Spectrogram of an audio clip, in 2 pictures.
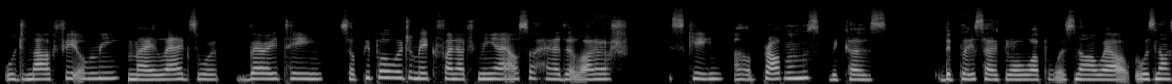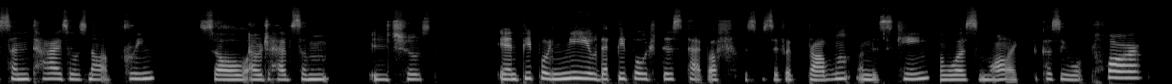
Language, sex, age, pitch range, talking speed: English, female, 10-29, 230-265 Hz, 175 wpm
